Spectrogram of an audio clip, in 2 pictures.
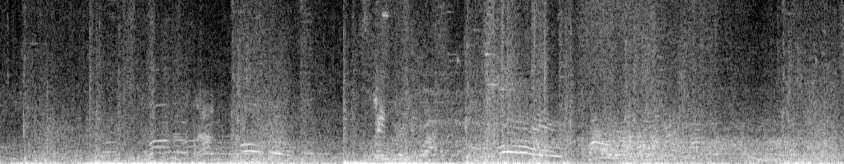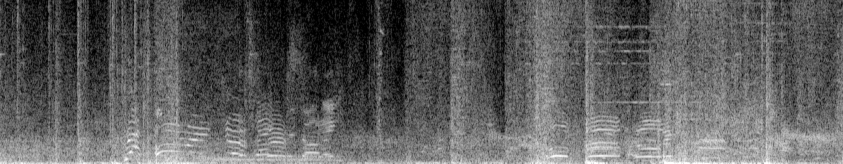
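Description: Explosions boom heavily, again and again.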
